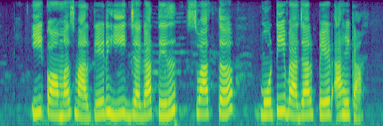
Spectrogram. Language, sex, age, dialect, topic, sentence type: Marathi, female, 18-24, Standard Marathi, agriculture, question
